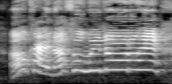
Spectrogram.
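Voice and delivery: high, laughing mock-shocked Paris; imitating Paris. Voicing Paris reacting to Erica, high and laughing. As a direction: squeak it out like a shocked friend in disbelief. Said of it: "Paris's face looking like".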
